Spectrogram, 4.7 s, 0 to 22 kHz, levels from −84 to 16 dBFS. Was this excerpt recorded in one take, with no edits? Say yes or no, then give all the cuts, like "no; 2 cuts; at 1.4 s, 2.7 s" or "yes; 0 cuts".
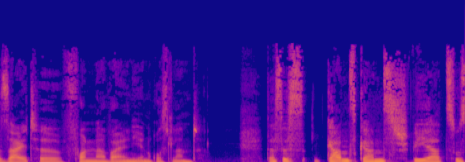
yes; 0 cuts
